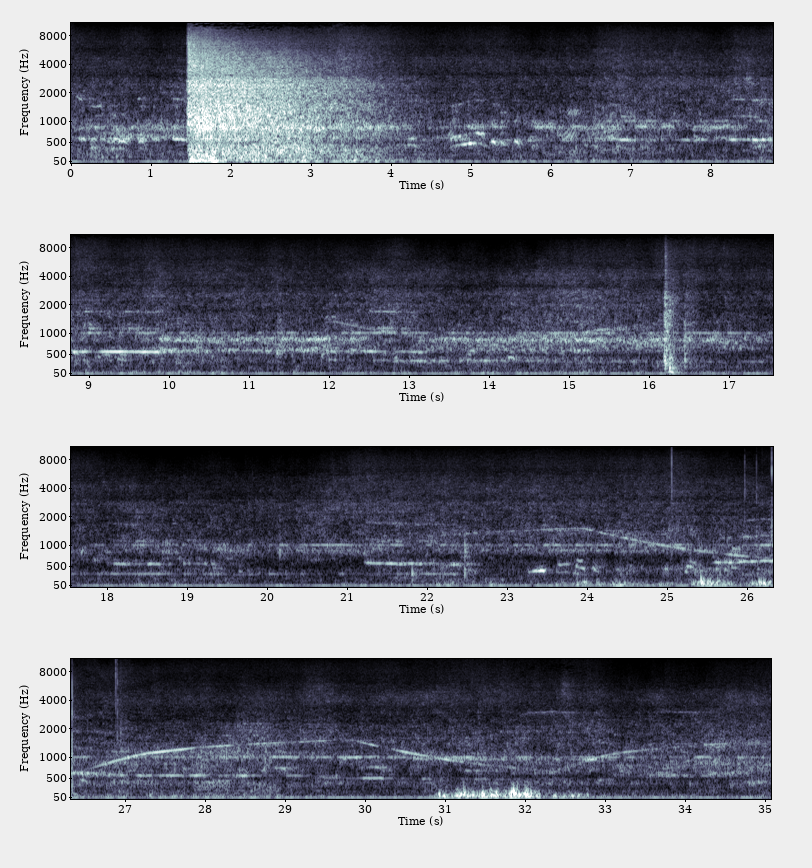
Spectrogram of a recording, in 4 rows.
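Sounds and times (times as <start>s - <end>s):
outdoor background noise: 0.0s - 35.0s
sharp bang: 1.5s - 4.8s.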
